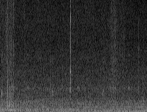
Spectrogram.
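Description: Steady low hum of background noise, with a couple of faint clicks.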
